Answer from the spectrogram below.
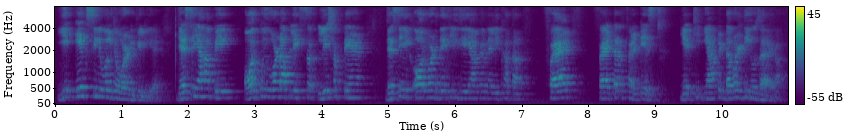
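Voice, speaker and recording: A man's voice: high-pitched, expressive, normal speed, far from the mic. A male teacher explaining a grammar lesson at a board, going step by step and often checking that students follow. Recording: very echoey room, voice from off-mic.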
